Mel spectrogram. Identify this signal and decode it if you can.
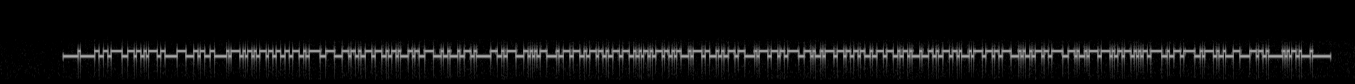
TTY/TDD text telephone tones (45.45 baud Baudot), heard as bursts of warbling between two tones, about 400 Hz shift, 1600 Hz centre. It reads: IT EVOLVED INTO ANGLO-NORMAN AND BECAME THE LANGUAGE OF THE STATE. SK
